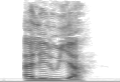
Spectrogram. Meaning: hallelujah
- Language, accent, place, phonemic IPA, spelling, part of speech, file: French, France, Lyon, /a.le.lu.ja/, alléluia, interjection, LL-Q150 (fra)-alléluia.wav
